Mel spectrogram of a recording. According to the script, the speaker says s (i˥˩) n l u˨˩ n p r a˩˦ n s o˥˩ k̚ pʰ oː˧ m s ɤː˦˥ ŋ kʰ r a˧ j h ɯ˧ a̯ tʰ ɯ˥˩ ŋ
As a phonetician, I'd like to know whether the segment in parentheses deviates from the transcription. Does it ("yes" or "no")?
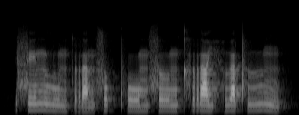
yes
